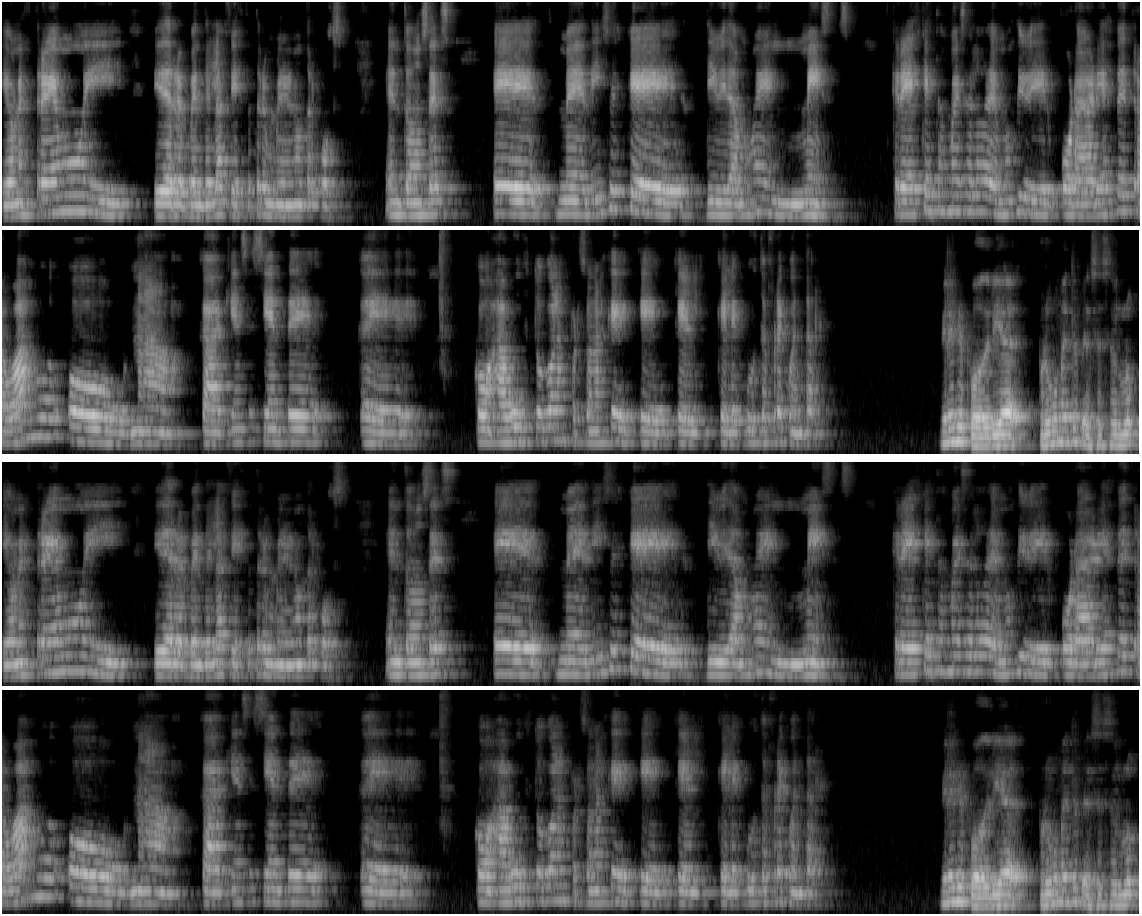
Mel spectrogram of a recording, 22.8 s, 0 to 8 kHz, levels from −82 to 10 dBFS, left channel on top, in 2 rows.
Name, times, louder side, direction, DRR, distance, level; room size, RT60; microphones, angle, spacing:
voice 1, 0.0-3.4 3.8-4.5 4.9-8.2 8.9-14.6 15.0-15.5 16.1-19.6, left 2 dB, 55° left, 6 dB, 1.1 m, -24 dB
voice 2, 20.8-22.7, left 3 dB, 35° left, 6 dB, 0.4 m, -19 dB
6.5 x 5.8 x 2.6 m, 0.43 s
head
